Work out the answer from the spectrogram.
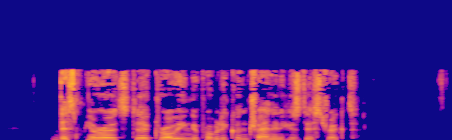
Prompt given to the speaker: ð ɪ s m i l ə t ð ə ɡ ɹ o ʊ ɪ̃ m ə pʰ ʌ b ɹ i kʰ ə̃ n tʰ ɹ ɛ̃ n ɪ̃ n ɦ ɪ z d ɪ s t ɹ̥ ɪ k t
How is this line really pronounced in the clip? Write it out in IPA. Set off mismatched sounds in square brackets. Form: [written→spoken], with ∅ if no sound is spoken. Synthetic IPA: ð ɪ s m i [l→ɹ] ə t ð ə ɡ ɹ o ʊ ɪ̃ [m→ŋ] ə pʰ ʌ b [ɹ→l] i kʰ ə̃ n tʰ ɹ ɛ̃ n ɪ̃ n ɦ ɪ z d ɪ s t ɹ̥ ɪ k t

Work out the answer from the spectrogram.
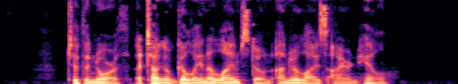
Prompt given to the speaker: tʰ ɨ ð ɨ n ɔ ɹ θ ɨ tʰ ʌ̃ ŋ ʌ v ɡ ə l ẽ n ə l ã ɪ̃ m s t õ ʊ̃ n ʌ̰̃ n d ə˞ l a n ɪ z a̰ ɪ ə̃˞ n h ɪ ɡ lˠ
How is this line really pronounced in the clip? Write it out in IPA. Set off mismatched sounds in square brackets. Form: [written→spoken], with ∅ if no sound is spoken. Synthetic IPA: tʰ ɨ ð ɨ n ɔ ɹ θ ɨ tʰ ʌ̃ ŋ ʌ v ɡ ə l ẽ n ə l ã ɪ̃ m s t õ ʊ̃ n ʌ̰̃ n d ə˞ l a [n→∅] ɪ z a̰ ɪ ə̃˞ n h ɪ [ɡ→∅] lˠ

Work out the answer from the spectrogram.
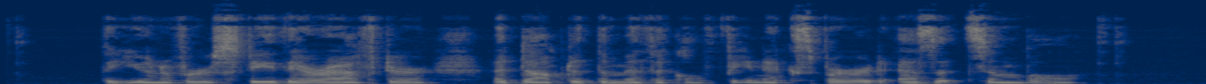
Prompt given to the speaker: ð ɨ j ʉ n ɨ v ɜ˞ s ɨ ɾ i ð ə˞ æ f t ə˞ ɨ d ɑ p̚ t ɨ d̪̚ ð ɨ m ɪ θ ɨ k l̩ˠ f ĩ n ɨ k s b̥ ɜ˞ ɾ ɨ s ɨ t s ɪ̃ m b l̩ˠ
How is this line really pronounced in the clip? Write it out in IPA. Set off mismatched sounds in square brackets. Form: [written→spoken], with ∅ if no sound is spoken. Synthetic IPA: ð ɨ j ʉ n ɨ v ɜ˞ s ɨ ɾ i ð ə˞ æ f t ə˞ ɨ d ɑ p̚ t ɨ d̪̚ ð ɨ m ɪ θ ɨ k l̩ˠ f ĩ n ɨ k s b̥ ɜ˞ ɾ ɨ [s→z] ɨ t s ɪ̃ m b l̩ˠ

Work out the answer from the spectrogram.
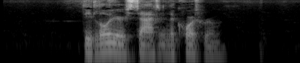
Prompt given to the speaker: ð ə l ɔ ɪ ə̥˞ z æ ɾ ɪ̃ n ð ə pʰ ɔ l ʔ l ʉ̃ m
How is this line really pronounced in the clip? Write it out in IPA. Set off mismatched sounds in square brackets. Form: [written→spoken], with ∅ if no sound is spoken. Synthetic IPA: ð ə l ɔ ɪ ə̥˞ [z→s] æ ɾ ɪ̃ n ð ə [pʰ→kʰ] ɔ [l→ɹ] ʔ [l→ɹ] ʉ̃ m

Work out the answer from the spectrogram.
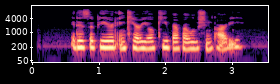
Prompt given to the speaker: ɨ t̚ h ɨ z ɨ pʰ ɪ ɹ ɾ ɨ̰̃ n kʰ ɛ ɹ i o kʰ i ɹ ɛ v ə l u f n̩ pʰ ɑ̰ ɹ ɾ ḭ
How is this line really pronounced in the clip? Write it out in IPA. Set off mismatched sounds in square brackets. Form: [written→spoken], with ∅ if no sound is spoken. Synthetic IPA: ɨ t̚ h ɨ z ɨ pʰ ɪ ɹ ɾ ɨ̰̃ n kʰ ɛ ɹ i o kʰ i ɹ ɛ v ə l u [f→ʃ] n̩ pʰ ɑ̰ ɹ ɾ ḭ

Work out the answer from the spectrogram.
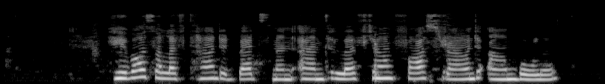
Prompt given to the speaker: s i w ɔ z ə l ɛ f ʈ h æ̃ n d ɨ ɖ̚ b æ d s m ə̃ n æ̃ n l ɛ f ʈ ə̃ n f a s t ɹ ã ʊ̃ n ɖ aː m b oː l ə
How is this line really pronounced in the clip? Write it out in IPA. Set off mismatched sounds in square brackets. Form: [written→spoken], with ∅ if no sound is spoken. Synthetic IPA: [s→h] i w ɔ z ə l ɛ f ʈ h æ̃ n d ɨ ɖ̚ b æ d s m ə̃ n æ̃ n l ɛ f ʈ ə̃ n f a s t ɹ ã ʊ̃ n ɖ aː m b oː l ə

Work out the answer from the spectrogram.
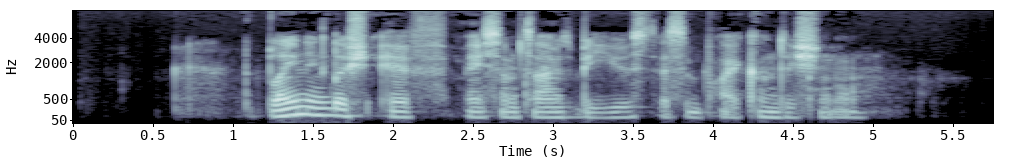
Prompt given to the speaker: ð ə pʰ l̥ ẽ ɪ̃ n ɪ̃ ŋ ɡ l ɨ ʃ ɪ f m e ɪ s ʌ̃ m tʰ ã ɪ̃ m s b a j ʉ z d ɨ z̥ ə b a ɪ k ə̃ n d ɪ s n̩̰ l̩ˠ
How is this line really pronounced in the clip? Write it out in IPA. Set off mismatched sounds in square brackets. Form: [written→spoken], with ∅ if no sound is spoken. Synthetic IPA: ð ə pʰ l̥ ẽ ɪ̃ n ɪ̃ ŋ ɡ l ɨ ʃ ɪ f m e ɪ s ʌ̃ m tʰ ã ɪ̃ m [s→z] b [a→i] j ʉ z d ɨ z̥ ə b a ɪ [k→kʰ] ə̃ n d ɪ [s→ʃ] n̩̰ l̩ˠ

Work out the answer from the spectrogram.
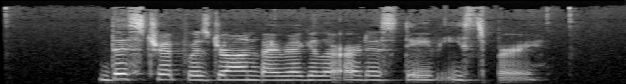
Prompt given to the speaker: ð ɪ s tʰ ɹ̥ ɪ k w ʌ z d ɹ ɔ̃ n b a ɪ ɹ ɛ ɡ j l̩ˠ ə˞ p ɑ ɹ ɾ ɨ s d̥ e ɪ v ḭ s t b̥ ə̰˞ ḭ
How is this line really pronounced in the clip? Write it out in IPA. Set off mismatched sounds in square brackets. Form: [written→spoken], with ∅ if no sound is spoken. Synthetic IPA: ð ɪ s tʰ ɹ̥ ɪ [k→p] w ʌ z d ɹ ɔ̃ n b a ɪ ɹ ɛ ɡ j l̩ˠ ə˞ [p→ʔ] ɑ ɹ ɾ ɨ s d̥ e ɪ v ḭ s t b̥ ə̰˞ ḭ

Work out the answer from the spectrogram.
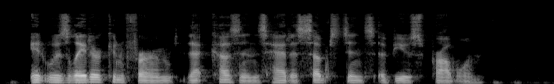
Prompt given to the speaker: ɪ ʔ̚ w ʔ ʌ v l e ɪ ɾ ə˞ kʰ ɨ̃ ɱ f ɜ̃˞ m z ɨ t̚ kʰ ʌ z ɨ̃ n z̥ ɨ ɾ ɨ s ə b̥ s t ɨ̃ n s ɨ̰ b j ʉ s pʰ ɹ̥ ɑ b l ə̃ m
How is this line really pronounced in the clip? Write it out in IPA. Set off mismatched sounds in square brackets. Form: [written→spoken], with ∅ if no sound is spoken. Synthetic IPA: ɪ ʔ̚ w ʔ ʌ [v→z] l e ɪ ɾ ə˞ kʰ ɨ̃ ɱ f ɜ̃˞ m [z→ð] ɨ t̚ kʰ ʌ z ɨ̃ n z̥ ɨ ɾ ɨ s [ə→ʌ] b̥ s t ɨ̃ n s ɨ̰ b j ʉ s pʰ ɹ̥ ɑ b l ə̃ m

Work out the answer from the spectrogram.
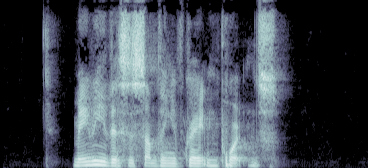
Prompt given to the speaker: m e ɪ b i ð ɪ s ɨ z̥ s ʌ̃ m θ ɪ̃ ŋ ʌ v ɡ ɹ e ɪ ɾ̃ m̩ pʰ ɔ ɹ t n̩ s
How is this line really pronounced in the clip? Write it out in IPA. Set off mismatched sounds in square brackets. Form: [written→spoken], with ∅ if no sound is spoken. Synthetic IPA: m e ɪ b i ð ɪ s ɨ z̥ s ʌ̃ m θ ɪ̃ ŋ ʌ v ɡ ɹ e ɪ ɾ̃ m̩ pʰ ɔ ɹ [t→ʔ] n̩ s

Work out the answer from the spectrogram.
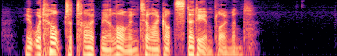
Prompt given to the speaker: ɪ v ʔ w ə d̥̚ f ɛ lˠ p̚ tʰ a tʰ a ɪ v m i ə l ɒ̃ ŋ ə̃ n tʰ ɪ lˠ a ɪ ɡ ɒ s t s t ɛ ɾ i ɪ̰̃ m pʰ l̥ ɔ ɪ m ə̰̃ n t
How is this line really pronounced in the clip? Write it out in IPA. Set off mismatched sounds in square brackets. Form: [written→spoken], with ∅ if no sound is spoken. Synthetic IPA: ɪ [v→∅] ʔ w ə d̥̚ [f→h] ɛ lˠ p̚ tʰ [a→ə] tʰ a ɪ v m i ə l ɒ̃ ŋ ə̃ n tʰ ɪ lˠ a ɪ ɡ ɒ [s→∅] t s t ɛ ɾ i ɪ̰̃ m pʰ l̥ ɔ ɪ m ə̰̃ n t

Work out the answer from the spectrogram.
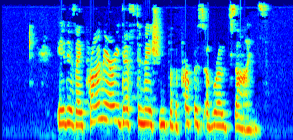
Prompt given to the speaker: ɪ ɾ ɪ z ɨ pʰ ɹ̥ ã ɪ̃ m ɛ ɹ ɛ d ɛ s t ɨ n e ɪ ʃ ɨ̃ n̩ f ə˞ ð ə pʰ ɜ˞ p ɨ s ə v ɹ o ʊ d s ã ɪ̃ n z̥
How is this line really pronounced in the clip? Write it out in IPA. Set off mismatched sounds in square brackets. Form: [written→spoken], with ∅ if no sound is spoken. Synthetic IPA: ɪ ɾ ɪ z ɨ pʰ ɹ̥ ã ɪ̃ m ɛ ɹ [ɛ→i] d ɛ s t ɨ n e ɪ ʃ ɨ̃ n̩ f ə˞ ð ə pʰ ɜ˞ p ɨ s [ə→ʌ] v ɹ o ʊ d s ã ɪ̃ n z̥

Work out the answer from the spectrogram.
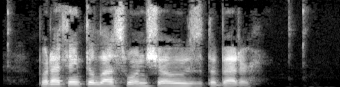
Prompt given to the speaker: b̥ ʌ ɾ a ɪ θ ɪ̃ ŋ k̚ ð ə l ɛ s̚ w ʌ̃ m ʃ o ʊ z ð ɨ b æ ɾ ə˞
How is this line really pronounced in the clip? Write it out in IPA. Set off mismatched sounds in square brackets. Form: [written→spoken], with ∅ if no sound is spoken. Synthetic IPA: b̥ ʌ ɾ a ɪ θ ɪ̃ ŋ k̚ ð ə l ɛ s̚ w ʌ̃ [m→n] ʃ o ʊ z ð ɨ b [æ→ɛ] ɾ ə˞

